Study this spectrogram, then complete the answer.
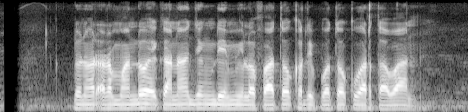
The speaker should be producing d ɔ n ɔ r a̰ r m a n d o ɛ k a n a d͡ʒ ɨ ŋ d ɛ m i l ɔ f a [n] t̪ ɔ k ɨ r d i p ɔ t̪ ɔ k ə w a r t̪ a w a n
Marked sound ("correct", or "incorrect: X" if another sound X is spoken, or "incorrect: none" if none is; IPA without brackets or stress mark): incorrect: none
